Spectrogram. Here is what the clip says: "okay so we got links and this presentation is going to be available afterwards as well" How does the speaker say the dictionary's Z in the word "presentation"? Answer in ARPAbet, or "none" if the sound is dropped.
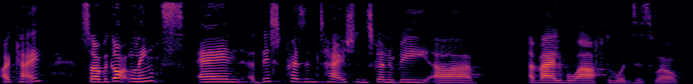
Z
